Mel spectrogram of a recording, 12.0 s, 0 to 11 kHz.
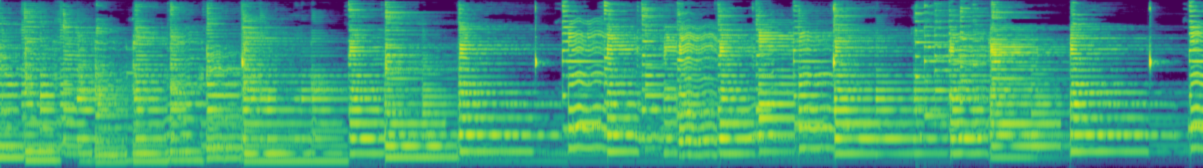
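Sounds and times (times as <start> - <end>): plucked string instrument melody: 0.0 - 12.0.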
